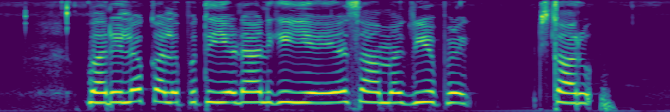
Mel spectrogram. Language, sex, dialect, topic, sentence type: Telugu, female, Utterandhra, agriculture, question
